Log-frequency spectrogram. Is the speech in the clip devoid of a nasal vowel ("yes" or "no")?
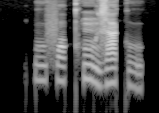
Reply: no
